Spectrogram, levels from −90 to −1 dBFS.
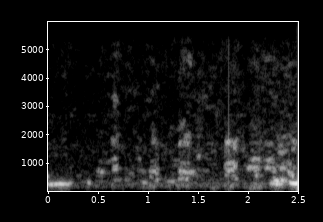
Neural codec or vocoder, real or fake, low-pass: vocoder, 24 kHz, 100 mel bands, Vocos; fake; 5.4 kHz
